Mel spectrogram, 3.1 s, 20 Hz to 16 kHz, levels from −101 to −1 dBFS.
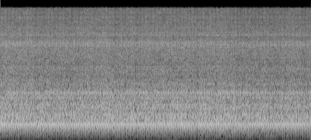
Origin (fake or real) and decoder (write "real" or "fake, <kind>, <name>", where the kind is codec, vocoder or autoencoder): real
